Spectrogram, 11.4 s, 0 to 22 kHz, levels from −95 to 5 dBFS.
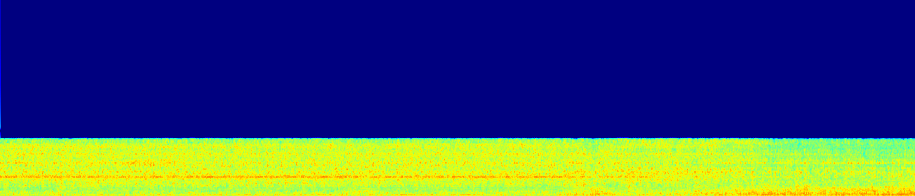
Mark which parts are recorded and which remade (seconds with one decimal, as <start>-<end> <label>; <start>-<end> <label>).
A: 0.0-11.4 remade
